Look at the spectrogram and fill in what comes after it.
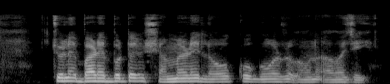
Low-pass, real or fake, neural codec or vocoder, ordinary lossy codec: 10.8 kHz; fake; codec, 24 kHz, 0.9 kbps, WavTokenizer, medium speech release version 2; MP3, 48 kbps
